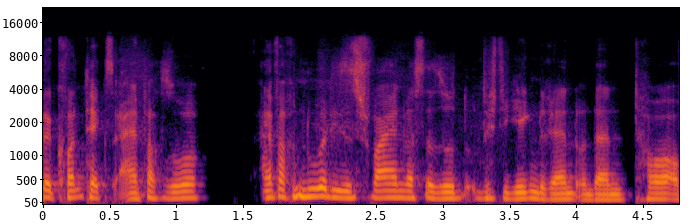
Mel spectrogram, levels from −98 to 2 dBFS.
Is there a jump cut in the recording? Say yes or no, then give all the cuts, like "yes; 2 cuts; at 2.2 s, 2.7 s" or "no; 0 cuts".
yes; 1 cut; at 1.4 s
